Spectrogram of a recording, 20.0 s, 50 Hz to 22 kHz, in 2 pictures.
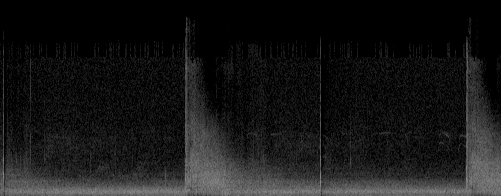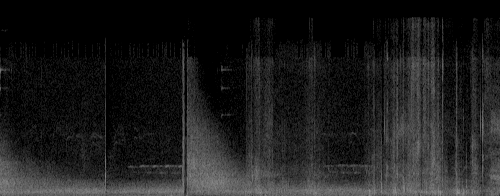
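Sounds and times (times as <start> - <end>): rifle shots with echo: 9.3 - 10.7.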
